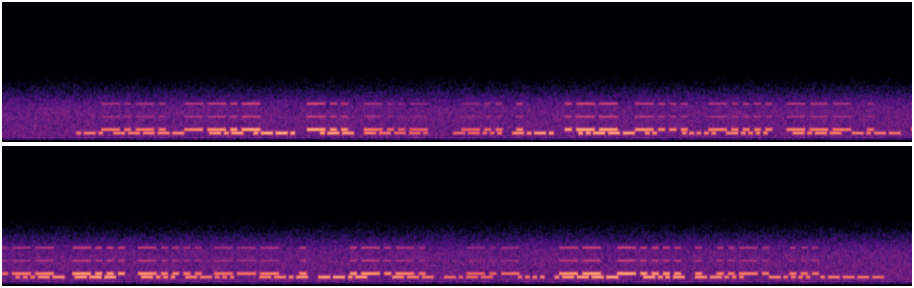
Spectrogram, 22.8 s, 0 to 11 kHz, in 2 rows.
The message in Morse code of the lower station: R0 KP W9 7C 2I 56 YY 3O B7 QQ OY H1 X7 61

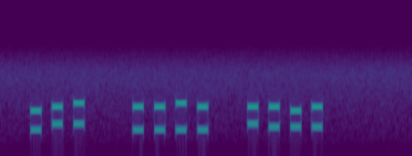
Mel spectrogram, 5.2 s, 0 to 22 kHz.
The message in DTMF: 189 2232 8545

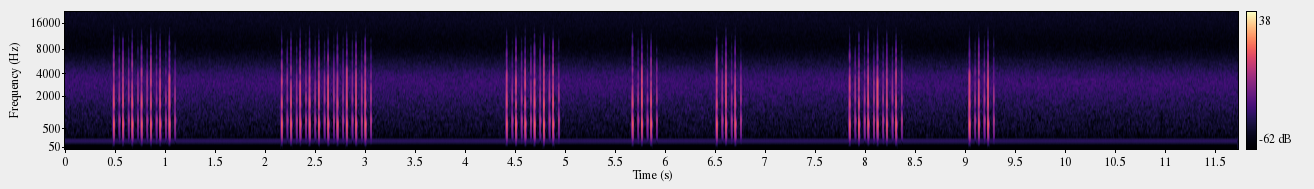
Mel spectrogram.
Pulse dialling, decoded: 7 0 6 3 3 6 3

